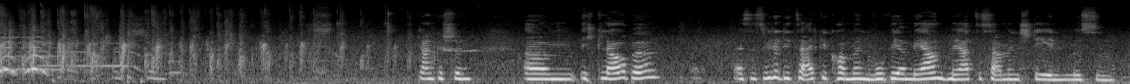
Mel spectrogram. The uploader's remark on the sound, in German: Mai 2023 auf der Mariahilfer Straße in Wien an der IDAHOBIT-Demo der Homosexuellen Initiative (HOSI) Wien und des Vereins Intergeschlechtlicher Menschen Österreich (VIMÖ). Unbearbeitete Aufnahme der Reden auf der Abschlusskundgebung am Platz der Menschenrechte. Musik wurde aus urheberrechtlichen Gründen rausgeschnitten.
